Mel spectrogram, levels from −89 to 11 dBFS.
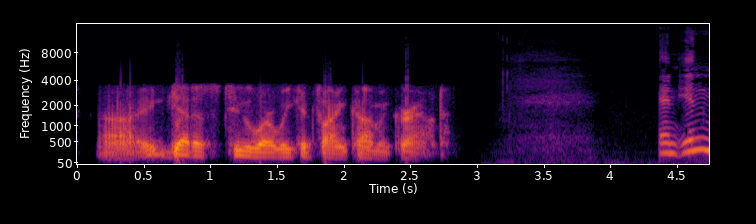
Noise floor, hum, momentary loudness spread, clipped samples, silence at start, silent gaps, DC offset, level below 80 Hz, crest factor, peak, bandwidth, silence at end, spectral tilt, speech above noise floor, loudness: -68 dBFS; none; 14 LU; under 0.1%; 0.15 s; none; under 0.1%; -68 dBFS; 18 dB; -8 dBFS; 12 kHz; 0 s; -6.5 dB/octave; 45 dB; -25 LUFS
